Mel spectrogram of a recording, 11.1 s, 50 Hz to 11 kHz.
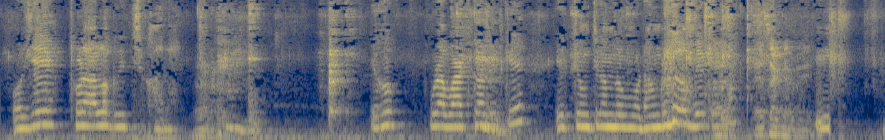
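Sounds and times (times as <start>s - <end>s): metal dishes and utensils clinking: 2.4s - 11.0s.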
